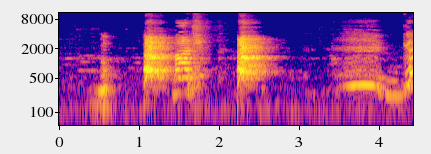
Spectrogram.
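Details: Labrador Retriever puppy barking on command during trick training: a soft whimper, then two loud, harsh barks in quick succession and a third about a second later, ending with a drawn-out, low, whiny vocal sound.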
